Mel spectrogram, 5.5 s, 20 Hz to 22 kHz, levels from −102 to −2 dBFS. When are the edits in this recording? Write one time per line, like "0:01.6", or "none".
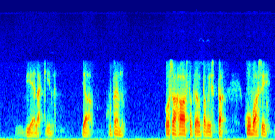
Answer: none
